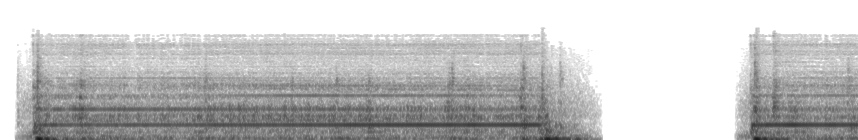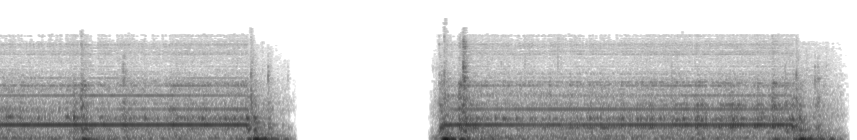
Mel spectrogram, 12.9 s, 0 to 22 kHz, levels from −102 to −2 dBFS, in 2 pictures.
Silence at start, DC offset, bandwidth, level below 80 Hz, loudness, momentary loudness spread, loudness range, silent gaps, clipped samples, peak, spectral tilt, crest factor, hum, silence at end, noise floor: 0.15 s; under 0.1%; 8 kHz; -34 dBFS; -32 LUFS; 7 LU; 2 LU; 4.51-5.51 s, 8.65-9.64 s; under 0.1%; -10 dBFS; -7 dB/octave; 20 dB; none; 0.1 s; under -90 dBFS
